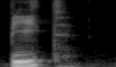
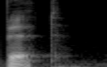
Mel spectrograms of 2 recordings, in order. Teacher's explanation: beat and bit, peach and pitch are contrasted by the vowel sounds being tense in the first words but lax in the second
